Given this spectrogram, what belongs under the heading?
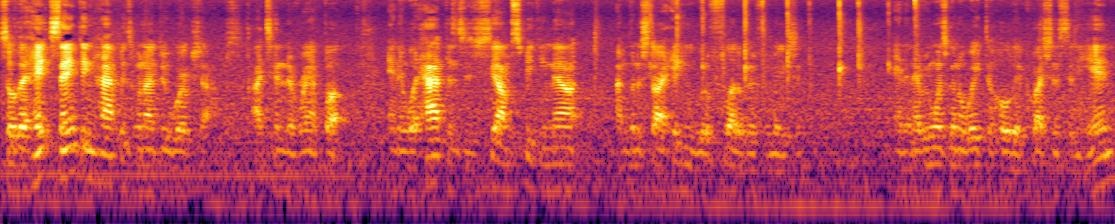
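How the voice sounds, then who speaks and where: Over noticeable background noise and audible room echo, a man talks at a very fast pace with big swings in loudness. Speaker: spiritual teacher. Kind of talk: lecture. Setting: bookstore with live audience.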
